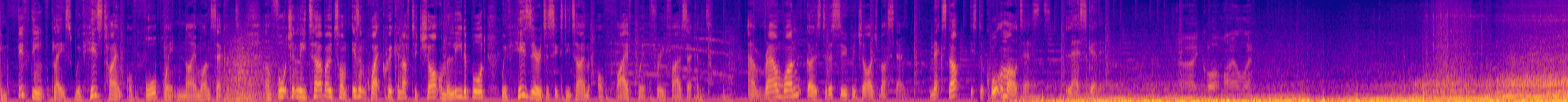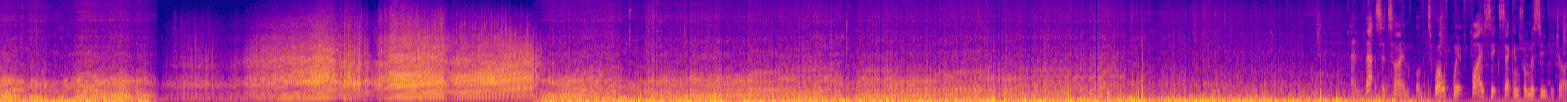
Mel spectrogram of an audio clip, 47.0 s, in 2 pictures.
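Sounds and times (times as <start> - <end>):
car engine revving hard: 20.7 - 42.5.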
